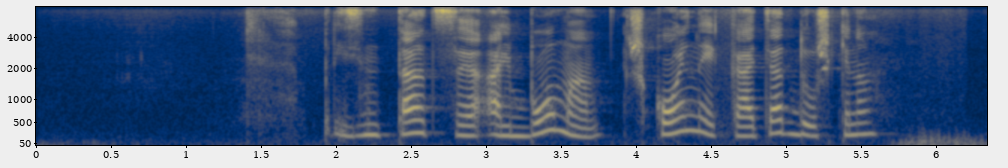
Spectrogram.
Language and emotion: Russian, neutral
